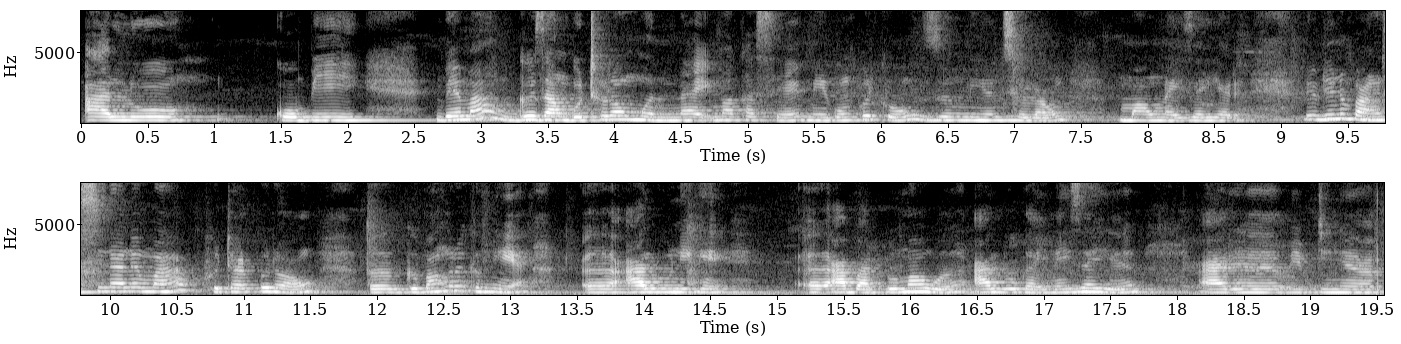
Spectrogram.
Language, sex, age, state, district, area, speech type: Bodo, female, 18-30, Assam, Baksa, rural, spontaneous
